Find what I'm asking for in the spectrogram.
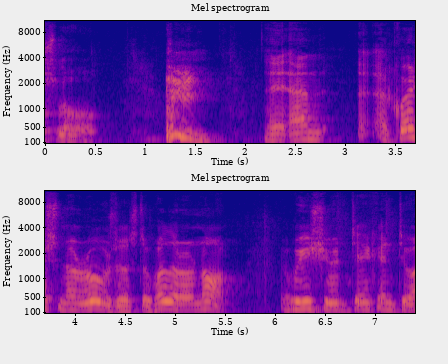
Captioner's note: clears throat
